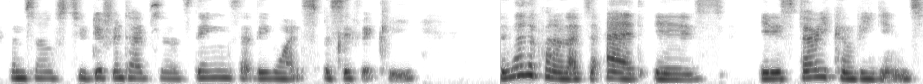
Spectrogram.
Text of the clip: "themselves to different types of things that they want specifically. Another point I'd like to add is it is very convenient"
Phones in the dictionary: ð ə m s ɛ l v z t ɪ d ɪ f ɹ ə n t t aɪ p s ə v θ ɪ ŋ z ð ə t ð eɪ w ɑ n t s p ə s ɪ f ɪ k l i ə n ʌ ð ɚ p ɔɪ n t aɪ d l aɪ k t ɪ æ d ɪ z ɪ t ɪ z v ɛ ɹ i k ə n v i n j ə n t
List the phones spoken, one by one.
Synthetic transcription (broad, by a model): ð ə m s ɛ l v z t ɪ d ɪ f ɹ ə n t t aɪ p s ə v θ ɪ ŋ z ð ə t ð eɪ w ɑ n t s p ə s ɪ f ɪ k l i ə n ʌ ð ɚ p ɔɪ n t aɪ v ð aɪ t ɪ æ d ɪ z ɪ t ɪ z v ɛ ɹ i k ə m v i n j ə n t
